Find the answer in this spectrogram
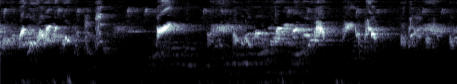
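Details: Three caged red-whiskered bulbuls placed together on a stand, competing against each other in song: dense, overlapping warbled chirps and whistles with sharp rising notes, alongside low soft thumps and knocks.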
